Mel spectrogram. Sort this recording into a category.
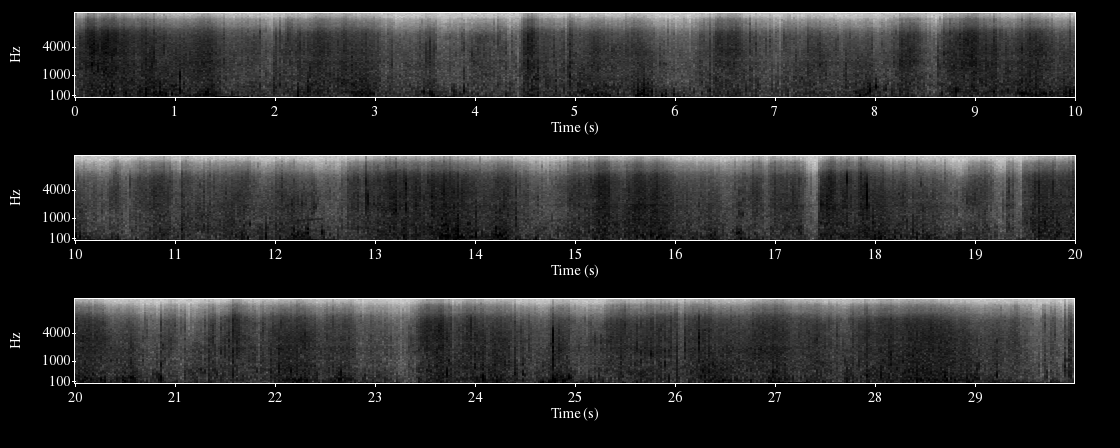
Sound effects > Human sounds and actions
